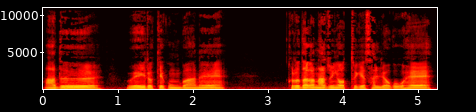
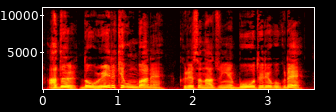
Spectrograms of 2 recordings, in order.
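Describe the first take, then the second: First: Acted tender parental reproach; soft, kindly nagging. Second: Loud, high-pitched scolding mother; acted harsh parental telling-off; harsh nagging. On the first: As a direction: nag your son sweetly, without raising your voice. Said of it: "부드럽고 상냥한 말투로". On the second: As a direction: snap at your son in a sharp, raised voice. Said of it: "독한 말투로".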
